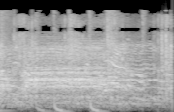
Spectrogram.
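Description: A large group of children shouting together in one sustained yell that fades near the end.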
